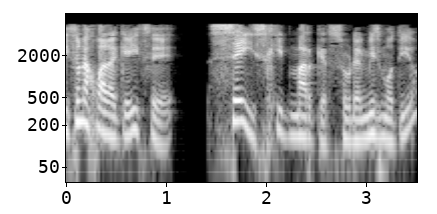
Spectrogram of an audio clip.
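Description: A somewhat breathy man talks at a moderate pace. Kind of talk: casual chat.

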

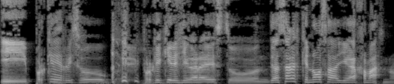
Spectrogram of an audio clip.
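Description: Lively intonation from a man with a high voice, at a fairly slow pace. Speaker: podcast host. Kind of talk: casual chat.

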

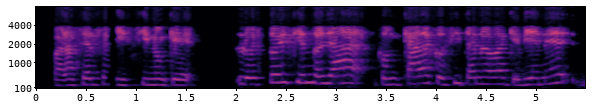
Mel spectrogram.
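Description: Fairly slow delivery with ordinary pitch variation and very even loudness. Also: woman, fairly high pitch for a woman. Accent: Mexican. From Puebla, Mexico. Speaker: opera singer. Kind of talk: casual interview.

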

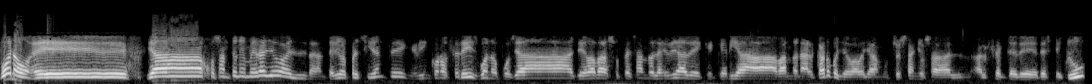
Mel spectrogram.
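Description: A man speaks at a moderate pace with hardly any pauses, ordinary pitch variation and big swings in loudness. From Valladolid, Spain. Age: 30s. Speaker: youth football club president. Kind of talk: radio interview. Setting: phone call. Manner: hesitant, many fillers.

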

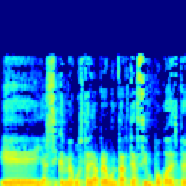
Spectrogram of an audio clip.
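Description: The intonation stays monotone and flat. It's a woman talking. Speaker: podcast host. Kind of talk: scripted monologue.

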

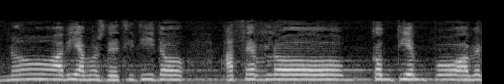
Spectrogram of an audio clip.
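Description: There is noticeable background noise. Through it, a woman talks at a fairly high pitch. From northern Spain (Santander). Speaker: motivational speaker, businesswoman. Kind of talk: motivational talk. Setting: stage with audience.

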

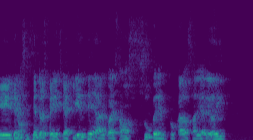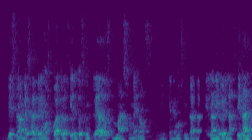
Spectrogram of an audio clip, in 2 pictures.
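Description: Somewhat breathy, a man with a fairly low pitch talks at a moderate pace. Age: 50s. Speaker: business executive. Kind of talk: interview conversation.

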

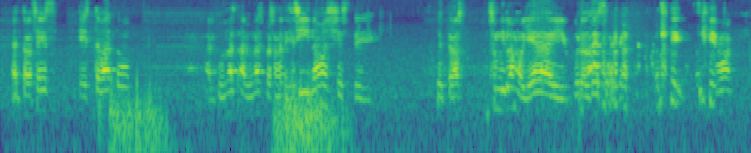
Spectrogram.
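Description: Amid noticeable background noise, a man with a Mexican accent speaks at a moderate pace with long, frequent pauses. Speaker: podcast co-host, physician. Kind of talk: casual chat.

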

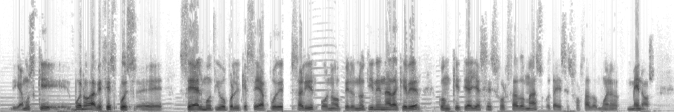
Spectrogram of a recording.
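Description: Over noticeable background noise, a man talks at a moderate pace with a fairly low pitch and ordinary pitch variation. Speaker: voice actor. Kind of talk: casual chat.

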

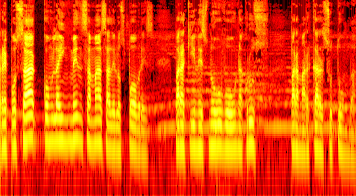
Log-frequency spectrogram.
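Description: Over noticeable background noise, a man speaks at a medium pitch and a fairly slow pace in a solemn tone, with ordinary pitch variation. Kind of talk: poetry reading, solemn elegy read aloud. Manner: solemn, measured, tender; lyrical, reverent.

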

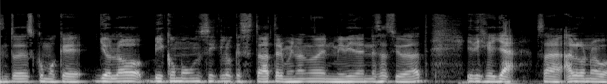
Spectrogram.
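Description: At a very fast pace, a man talks in a medium-pitched, somewhat breathy voice. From Mexico, Río Verde, San Luis Potosí. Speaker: content creator and photographer. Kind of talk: casual interview.

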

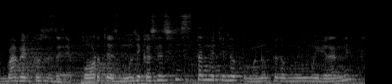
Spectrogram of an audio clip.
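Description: Talking at a very fast pace, a man with a fairly high pitch is heard amid noticeable background noise and audible room echo. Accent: Mexican. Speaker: podcast host. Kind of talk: casual chat.

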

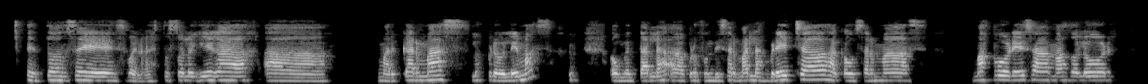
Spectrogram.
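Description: Speaking very slowly, a woman keeps her intonation monotone and flat. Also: medium pitch for a woman. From Chile. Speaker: cultural manager, book fair organizer. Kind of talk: casual interview chat. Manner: halting, many fillers and repetitions.

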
